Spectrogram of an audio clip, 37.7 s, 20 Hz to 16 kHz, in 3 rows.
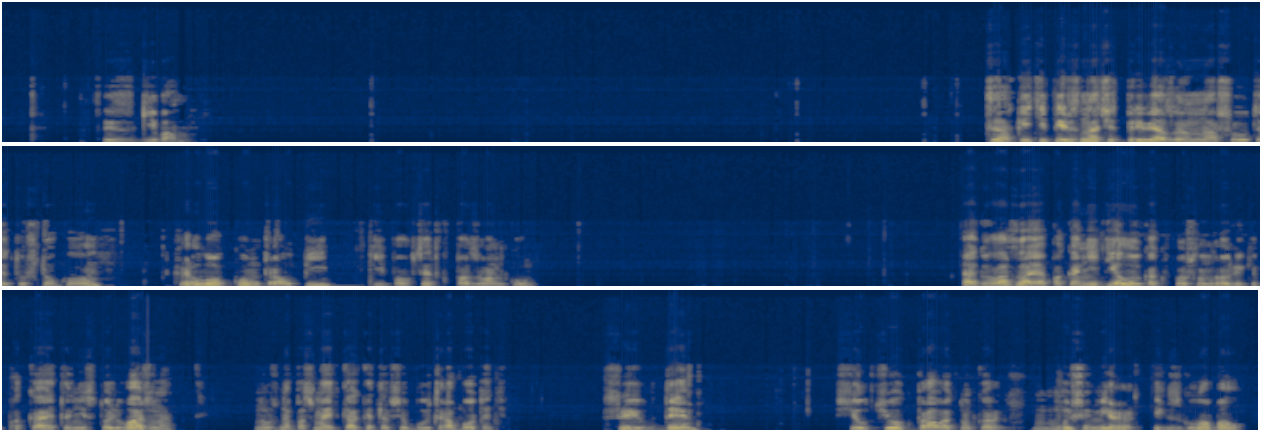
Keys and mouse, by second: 1.0-4.0 middle drag, 8.0-9.2 middle drag, 9.6 middle click, 11.6 click, 12.7 shift+click, 15.5 ctrl+p, 17.0-18.6 middle drag, 20.8 shift+middle click, 22.1 KP_1, 23.6-25.3 drag, 26.6-29.8 middle drag, 30.1 KP_1, 32.0 shift+d, 32.8 click, 33.7-36.7 right drag.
